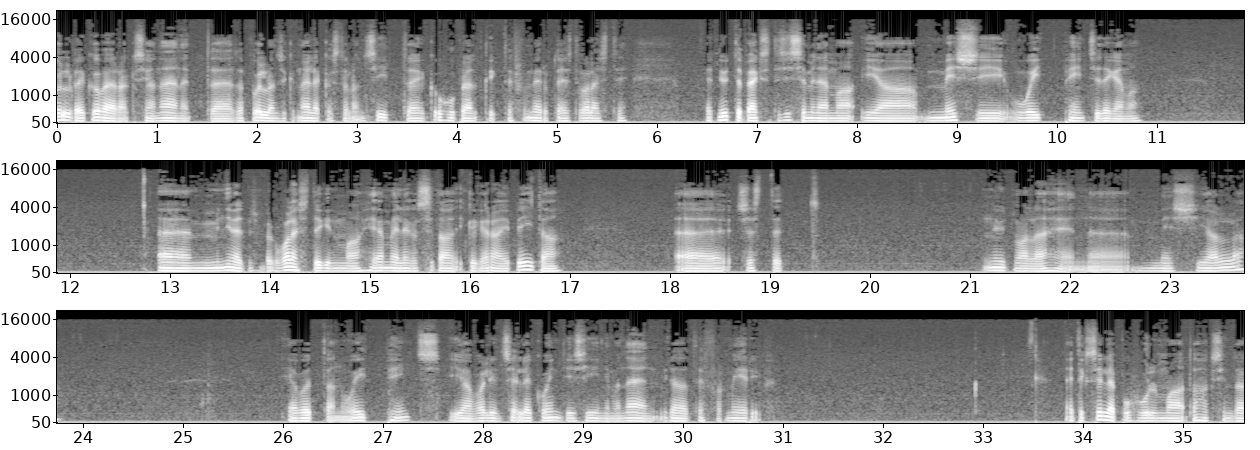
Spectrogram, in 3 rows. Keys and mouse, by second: 0.4 r, 7.0 click, 8.0 click, 30.0-35.6 middle drag.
